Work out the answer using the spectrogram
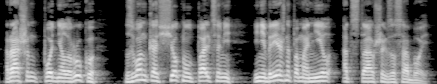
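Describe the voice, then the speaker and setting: A man narrating an audiobook in an even storytelling delivery. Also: a little high, a little slow.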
